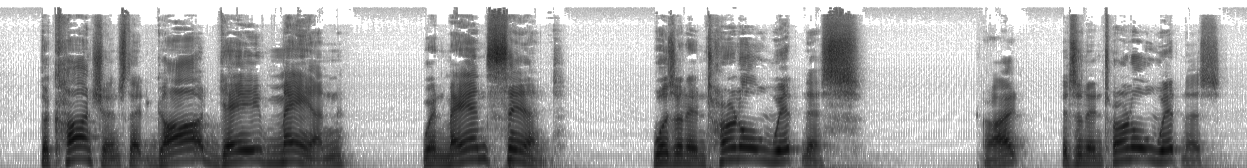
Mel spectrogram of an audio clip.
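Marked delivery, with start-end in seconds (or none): 0.4-8.6 slow, deliberate, emphatic restating delivery. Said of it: "I want to say that again".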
